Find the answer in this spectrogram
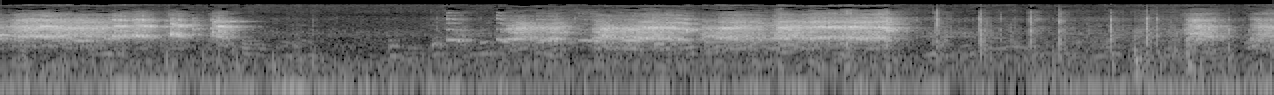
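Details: Scaly-breasted parakeet appearing among cockatiels, harsh bursts of screechy chatter in two long stretches with brief gaps, mixed with flutter and clicks.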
